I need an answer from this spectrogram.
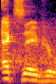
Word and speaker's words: Xavier: and trying to find Xavier worthy or ex zavier worthy as he pronounces it there's going to be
